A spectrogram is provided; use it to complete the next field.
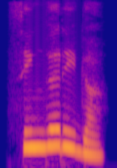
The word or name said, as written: ಸೊಂಕುರೋಗ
